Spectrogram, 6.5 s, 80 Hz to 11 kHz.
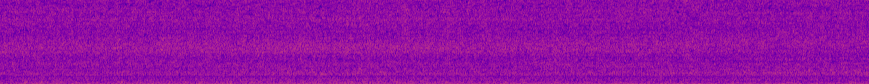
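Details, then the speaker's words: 1989 Avanti convertible engine at idle: steady fast, busy rumble well above normal idle, feels a little shaky, not stuttering yet but owner expects the same problem to return; high idle, cause unconfirmed. "Well, so far this thing, it ain't stuttering yet, but we don't know yet. It feels a little shaky. It does idle awful high."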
